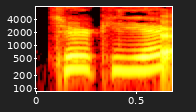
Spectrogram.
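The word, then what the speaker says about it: Türkiye: Turkey is Turkiye. How What, do you Turkey.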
